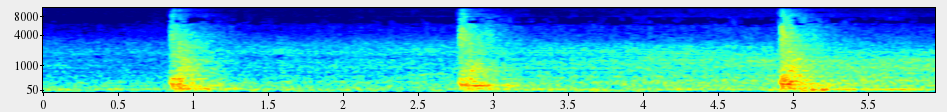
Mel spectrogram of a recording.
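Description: Heavy blows striking a shop door, three loud bangs about two seconds apart, each followed by a short echo: a break-in attempt on the fruit shop.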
